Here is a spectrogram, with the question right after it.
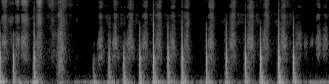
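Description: A patterned blue wooden graphite pencil makes short, scratchy strokes on a sheet of drawing paper, working along the hair and eye of a drawing. The strokes come as a quick, uneven run of soft, dry rasps over a faint low hum, and the overall level is quiet and close.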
